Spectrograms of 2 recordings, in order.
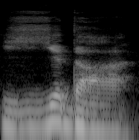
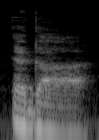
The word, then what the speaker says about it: еда: So for example, we see the word food, that will be yeda, not eda, or something like this.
